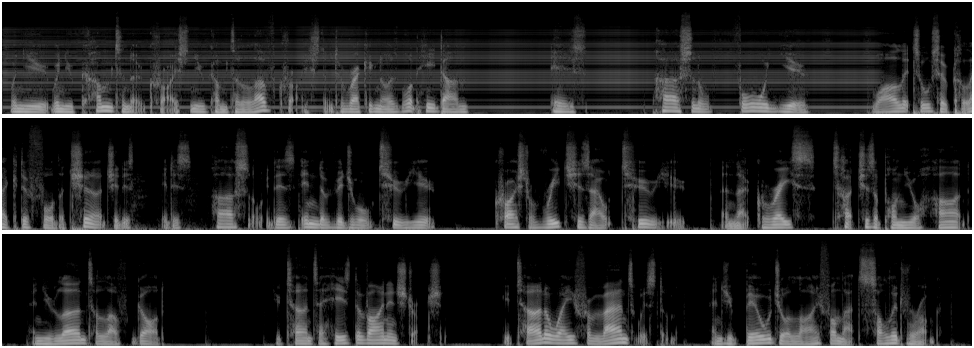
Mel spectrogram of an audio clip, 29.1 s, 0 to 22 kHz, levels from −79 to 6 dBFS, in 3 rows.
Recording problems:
household noises; noticeable; throughout; 15 dB below the speech

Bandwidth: 17.5 kHz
